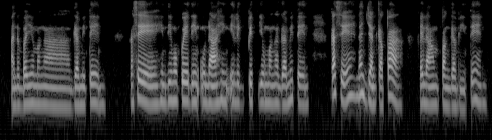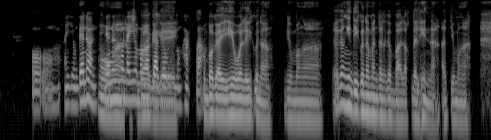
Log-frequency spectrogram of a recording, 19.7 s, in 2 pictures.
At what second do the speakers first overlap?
11.9 s

